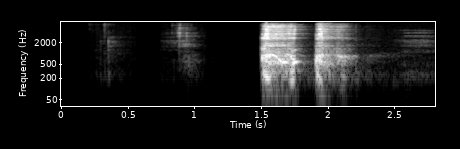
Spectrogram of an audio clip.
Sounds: Cough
